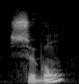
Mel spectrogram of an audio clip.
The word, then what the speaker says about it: second: Ainsi, on disait non pas « Claude » mais « Glaude », tout en l'écrivant avec un C, à la manière de « second », mot dans lequel aujourd'hui le C reste toujours prononcé « G ».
